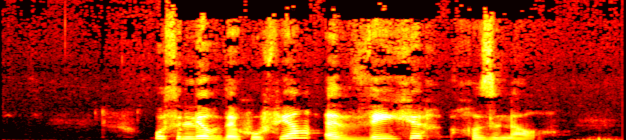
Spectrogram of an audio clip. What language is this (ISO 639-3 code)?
kab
